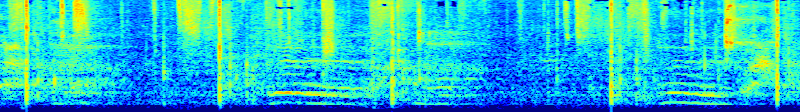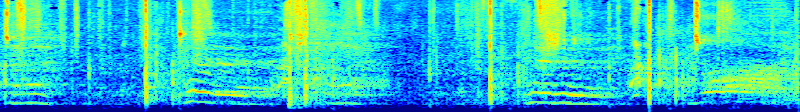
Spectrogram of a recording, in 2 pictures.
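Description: Tennis rally on a hard court: racket strikes on the ball about every second and a half, with a short grunt from a player on many of the strokes.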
